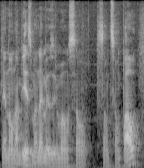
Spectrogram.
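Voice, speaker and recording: A man in his forties from Brazil, chatting on a church podcast in an unhurried, hesitant way with many fillers and restarts. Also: low voice, darkish tone. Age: 40s. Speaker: church member guest. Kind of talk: casual podcast conversation.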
